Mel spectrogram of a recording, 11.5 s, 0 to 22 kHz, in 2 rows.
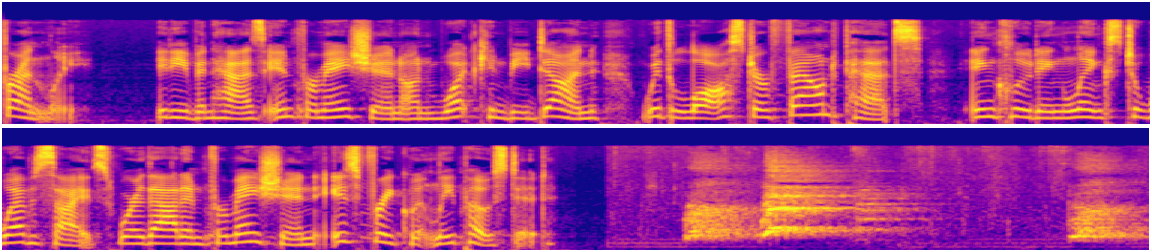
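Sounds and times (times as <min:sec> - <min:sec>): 
speech: 0:00.0 - 0:08.6, 0:09.2 - 0:09.5
dogs barking at an animal shelter: 0:09.1 - 0:11.4.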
